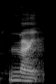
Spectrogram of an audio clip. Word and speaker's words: knight: spellings what does this knight mean night spell with a silent k means someone who battled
